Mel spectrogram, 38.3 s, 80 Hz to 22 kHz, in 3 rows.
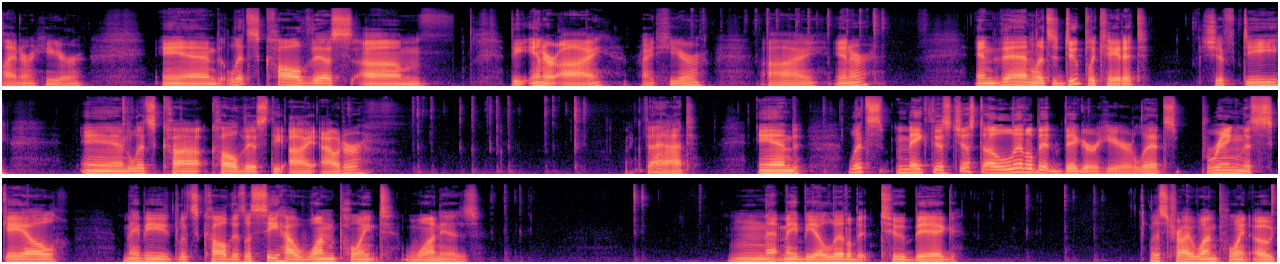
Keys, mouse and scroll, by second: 4.6 click, 5.9 click, 6.2 click, 8.4 n, 10.0-10.4 scroll up 2, 10.4 middle click, 12.2 shift+d, 16.0 click, 19.3 click, 21.0 n, 22.9 click, 26.9 click, 33.7 z, 34.2-34.8 scroll up 2, 34.8 middle click, 36.0 click.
